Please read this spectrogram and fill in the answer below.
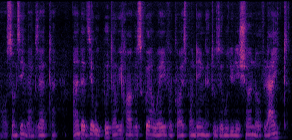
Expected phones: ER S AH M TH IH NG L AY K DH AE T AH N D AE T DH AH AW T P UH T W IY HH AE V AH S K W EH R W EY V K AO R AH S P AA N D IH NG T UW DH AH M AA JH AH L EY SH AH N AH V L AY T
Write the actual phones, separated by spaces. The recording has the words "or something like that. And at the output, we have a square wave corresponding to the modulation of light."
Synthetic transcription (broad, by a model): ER S AH M TH IH NG L AY K DH AE T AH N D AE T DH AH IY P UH T W IY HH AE V AH S K W EH R W EY V K AO R AH S P AA N D IH NG T UW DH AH M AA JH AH L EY SH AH N AH V L AY T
